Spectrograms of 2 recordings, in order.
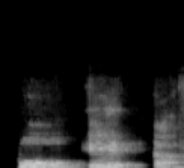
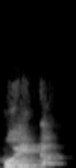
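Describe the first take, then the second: First: The o and e are said as separate syllables. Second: The o and e merge into one syllable. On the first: The speaker calls it right. "son separadas sonoramente" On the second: The speaker calls it wrong. "no es poeta"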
